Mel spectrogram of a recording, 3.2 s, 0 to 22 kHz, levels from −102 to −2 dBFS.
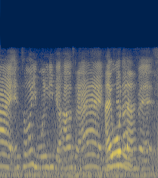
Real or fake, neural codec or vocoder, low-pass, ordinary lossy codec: real; none; 7.2 kHz; none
